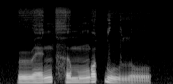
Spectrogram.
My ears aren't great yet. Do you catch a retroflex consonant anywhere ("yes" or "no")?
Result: no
